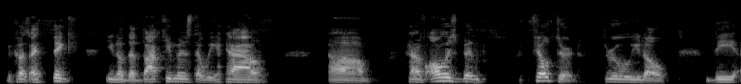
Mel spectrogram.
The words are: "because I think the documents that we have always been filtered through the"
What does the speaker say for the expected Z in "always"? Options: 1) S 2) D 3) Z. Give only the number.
3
